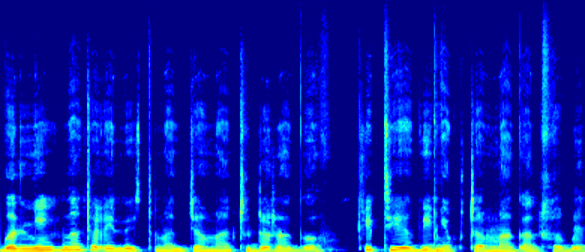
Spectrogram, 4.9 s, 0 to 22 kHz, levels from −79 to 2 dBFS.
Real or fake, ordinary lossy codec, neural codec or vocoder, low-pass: fake; none; codec, 44.1 kHz, 3.4 kbps, Pupu-Codec; none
